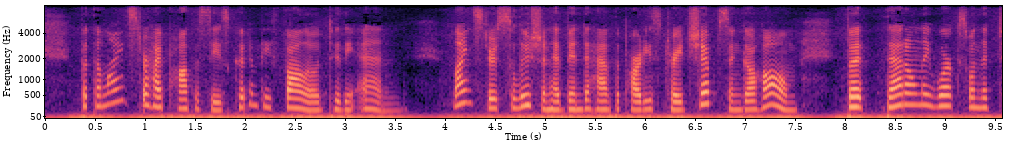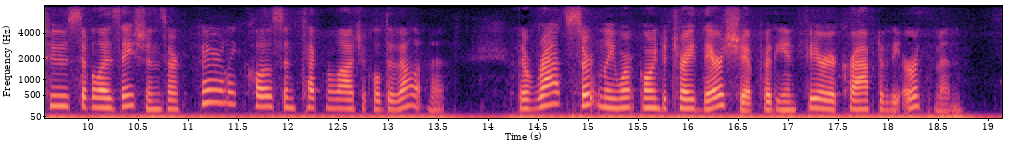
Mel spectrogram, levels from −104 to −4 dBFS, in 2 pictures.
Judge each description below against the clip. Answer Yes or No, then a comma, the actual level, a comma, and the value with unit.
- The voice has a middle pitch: No, high, 205 Hz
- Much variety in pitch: No, average, 5.0 semitones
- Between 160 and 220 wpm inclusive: Yes, average, 165 wpm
